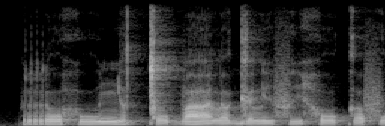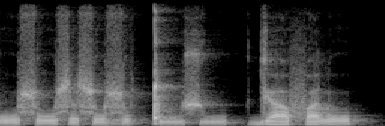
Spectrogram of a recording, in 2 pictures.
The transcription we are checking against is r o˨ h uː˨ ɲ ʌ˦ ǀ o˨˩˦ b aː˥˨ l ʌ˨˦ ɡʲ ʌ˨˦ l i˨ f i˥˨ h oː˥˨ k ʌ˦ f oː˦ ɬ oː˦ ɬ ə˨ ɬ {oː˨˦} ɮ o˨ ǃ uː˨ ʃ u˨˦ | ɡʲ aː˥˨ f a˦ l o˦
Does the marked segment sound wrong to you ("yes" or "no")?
yes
